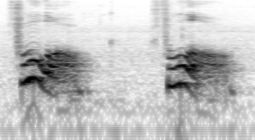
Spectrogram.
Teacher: Lưỡi, đầu lưỡi chạm chân răng trong hàm trên. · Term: Âm L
